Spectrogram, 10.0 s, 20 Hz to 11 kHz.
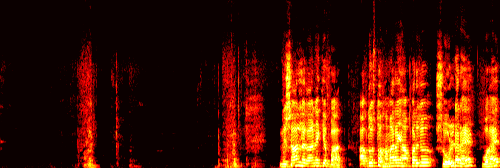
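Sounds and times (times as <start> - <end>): chalk scraping across cloth: 1.0 - 2.3, 3.8 - 4.9.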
